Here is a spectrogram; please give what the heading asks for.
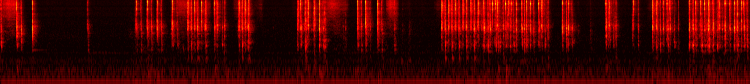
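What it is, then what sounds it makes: Plastic mechanical keyboard. Fingertips press the arrow and right-side keys of a plastic mechanical keyboard with clicky blue switches, then type on its main plastic keys. Bright, sharp clicks come in irregular bursts and flurries separated by short pauses, over a faint steady low hum. The typing grows denser and more continuous toward the end.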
